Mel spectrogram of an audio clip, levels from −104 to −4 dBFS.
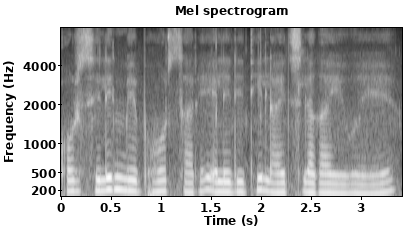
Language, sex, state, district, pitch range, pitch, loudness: Hindi, female, Arunachal Pradesh, Papum Pare, 165-185 Hz, 170 Hz, -15 LUFS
